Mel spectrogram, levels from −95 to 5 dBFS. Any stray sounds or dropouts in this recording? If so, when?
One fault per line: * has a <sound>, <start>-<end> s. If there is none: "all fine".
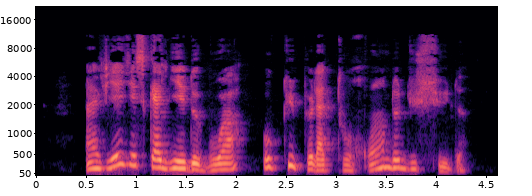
all fine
